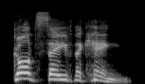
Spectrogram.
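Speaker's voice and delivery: very loud, slow, booming shout. Retelling shouting out while police led away booed protesters: retelling own loud shout. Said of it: "So I shouted out in a loud voice".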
